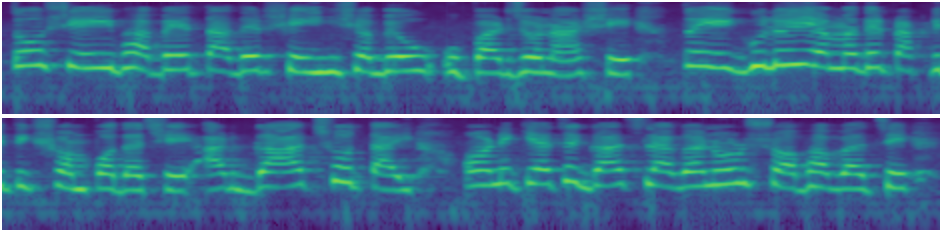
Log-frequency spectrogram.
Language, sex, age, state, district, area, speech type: Bengali, female, 18-30, West Bengal, Kolkata, urban, spontaneous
